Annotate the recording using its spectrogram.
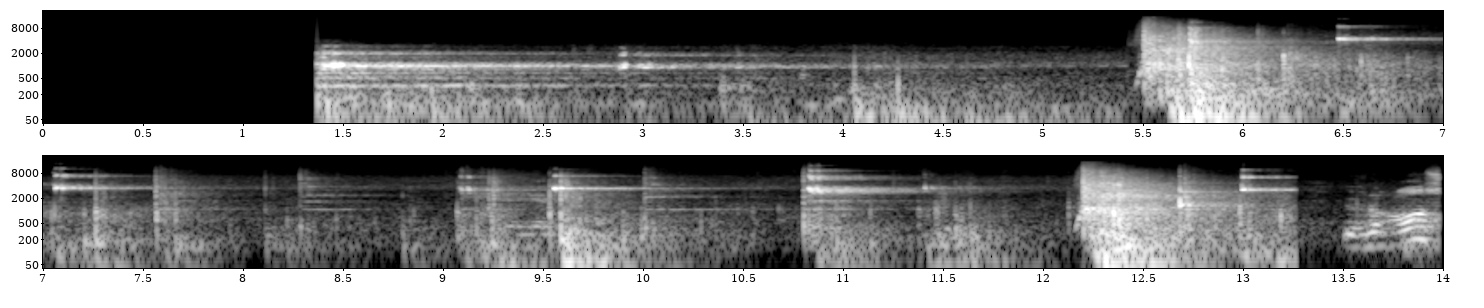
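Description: Badminton footwork and strokes on an indoor court. A sudden sharp hit rings out and dies away over about two seconds. From about five seconds in comes a run of loud thuds of feet landing, with short shoe squeaks, about every second and a half, echoing in the large hall.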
